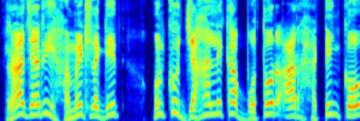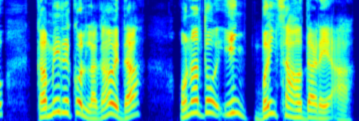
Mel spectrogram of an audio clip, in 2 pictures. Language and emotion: Santali, angry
